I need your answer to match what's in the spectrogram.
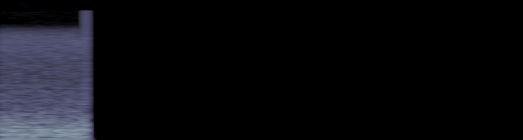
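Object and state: Nothing is struck.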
